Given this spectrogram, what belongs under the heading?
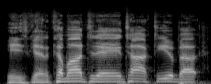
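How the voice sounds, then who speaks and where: A man's voice: mid-range voice, quick pace, pushed and bright, smooth, no echo. A man hosting sports radio with casual, bantering talk, close on a studio mic. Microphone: close studio microphone.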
